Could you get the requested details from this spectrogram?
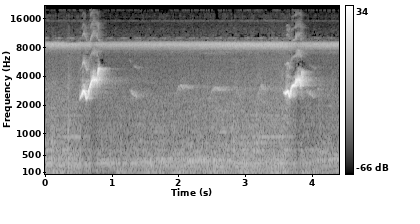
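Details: Myzomela observed on 25 December 2022: a quick, high chirp that twists upward, with a faint short whistle between, then a matching chirp about three seconds later. A steady high-pitched insect hum continues underneath.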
